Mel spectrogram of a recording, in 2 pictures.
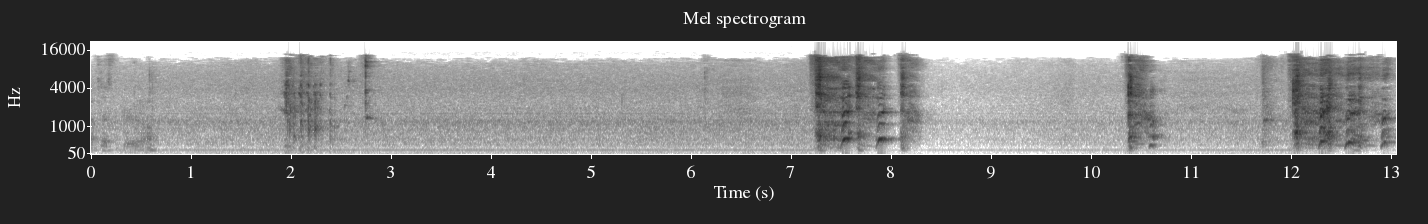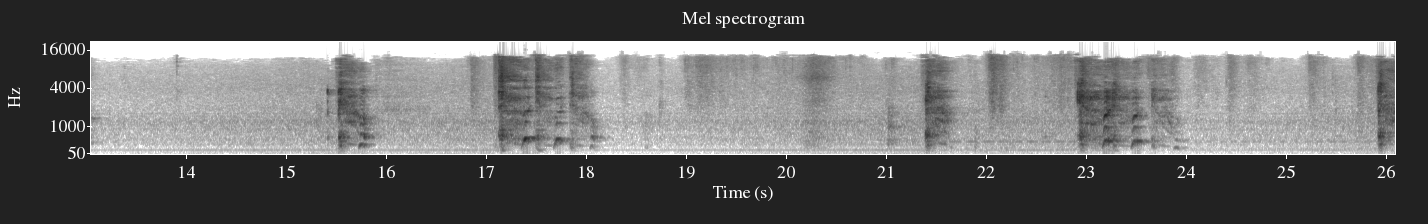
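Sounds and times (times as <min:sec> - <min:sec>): girl coughing: 0:07.2 - 0:08.4, 0:10.4 - 0:10.8, 0:12.0 - 0:13.2, 0:15.5 - 0:16.0, 0:17.1 - 0:18.2, 0:21.4 - 0:21.8, 0:22.9 - 0:24.0.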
